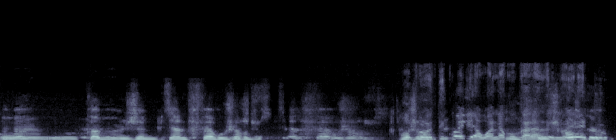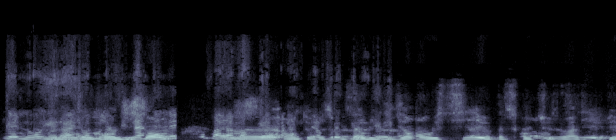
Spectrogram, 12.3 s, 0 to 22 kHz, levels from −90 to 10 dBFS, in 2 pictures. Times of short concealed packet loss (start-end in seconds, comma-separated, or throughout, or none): none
